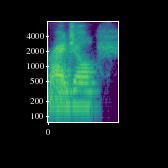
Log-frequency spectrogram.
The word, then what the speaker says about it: Rigel: It also has, I call it Rigel, some people pronounce it Rigel, but Rigel, it is a newer star.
